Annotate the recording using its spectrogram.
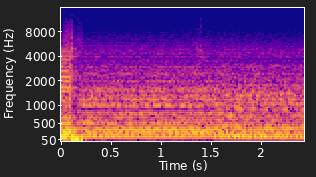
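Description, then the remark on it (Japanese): A lush string section from a song holds sustained, violin-like chords, swelling in at the start and shifting to a new chord partway through, steady and fairly loud with no voices. “まず感想は、えー、ここでストリングスと呼ばれる、いわゆるバイオリンみたいな音が入ってたりしますね。”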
